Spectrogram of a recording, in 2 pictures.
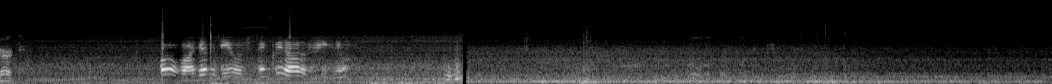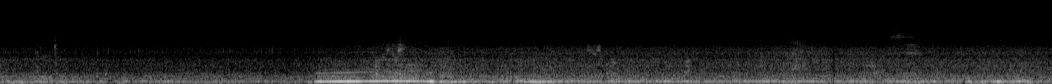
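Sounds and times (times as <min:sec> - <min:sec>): low steady drone: 0:00.0 - 0:04.7
car road and engine noise: 0:00.0 - 0:21.0.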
